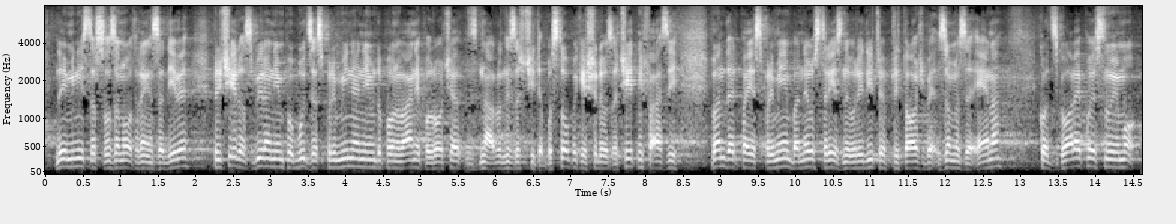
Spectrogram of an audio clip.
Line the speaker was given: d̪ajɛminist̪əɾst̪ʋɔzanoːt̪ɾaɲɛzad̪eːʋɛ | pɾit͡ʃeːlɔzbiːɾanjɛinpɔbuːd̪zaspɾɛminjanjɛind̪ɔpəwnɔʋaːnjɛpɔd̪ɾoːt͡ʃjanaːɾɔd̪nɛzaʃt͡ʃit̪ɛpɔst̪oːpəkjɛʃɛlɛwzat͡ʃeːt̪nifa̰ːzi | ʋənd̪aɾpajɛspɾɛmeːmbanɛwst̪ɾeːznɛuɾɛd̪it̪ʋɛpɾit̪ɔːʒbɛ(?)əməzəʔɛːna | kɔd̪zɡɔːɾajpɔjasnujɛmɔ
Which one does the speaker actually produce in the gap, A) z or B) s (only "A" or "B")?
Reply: A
